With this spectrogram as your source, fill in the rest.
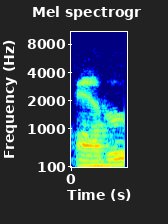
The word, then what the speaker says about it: agar: plate of a gelatin-like medium called auger that's spelled agar that's there are some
